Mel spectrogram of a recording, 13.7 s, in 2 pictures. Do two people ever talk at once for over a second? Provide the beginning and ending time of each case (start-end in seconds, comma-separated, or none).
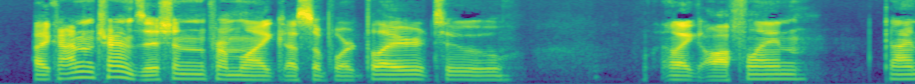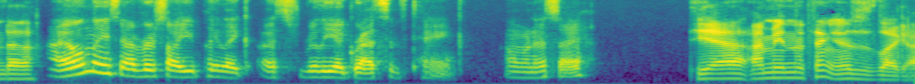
none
